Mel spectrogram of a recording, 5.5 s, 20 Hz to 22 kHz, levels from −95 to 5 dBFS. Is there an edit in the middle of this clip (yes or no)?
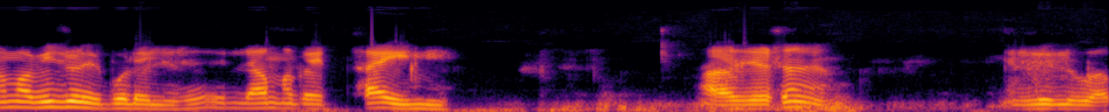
no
